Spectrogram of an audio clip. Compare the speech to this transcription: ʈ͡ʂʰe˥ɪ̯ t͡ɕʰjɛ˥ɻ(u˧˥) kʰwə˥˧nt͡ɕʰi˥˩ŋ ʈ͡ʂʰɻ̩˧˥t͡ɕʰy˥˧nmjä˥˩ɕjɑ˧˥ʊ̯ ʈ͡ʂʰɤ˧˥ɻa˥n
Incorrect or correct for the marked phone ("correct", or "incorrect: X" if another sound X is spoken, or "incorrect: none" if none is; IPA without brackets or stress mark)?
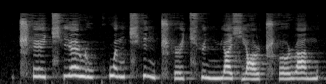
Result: correct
